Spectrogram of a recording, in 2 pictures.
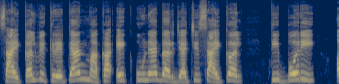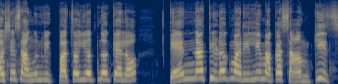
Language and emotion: Goan Konkani, angry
